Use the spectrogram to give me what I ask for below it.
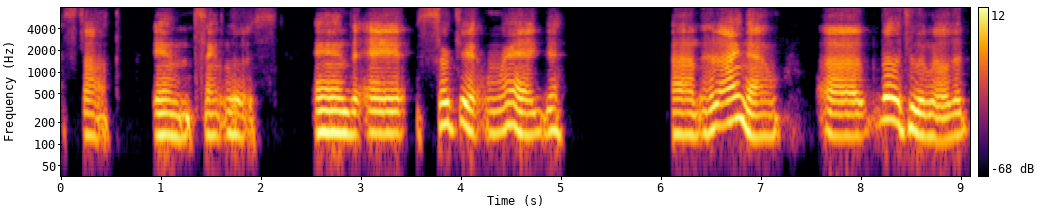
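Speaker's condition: Spinal muscular atrophy, severe; accessible van GoFundMe started by Veronica Brill

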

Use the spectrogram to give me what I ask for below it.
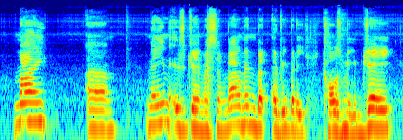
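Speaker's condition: Cerebral palsy; described as pediatric stroke, caused by premature birth at 27 weeks, unable to walk, wheelchair user

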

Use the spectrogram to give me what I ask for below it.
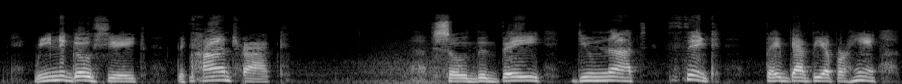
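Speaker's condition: Cerebral palsy; legal blindness

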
